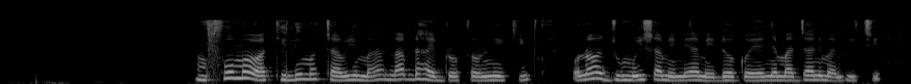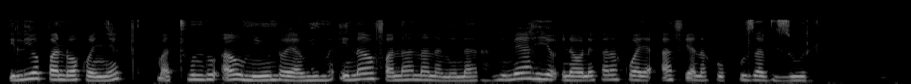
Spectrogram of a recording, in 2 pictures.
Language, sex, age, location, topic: Swahili, female, 25-35, Nairobi, agriculture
